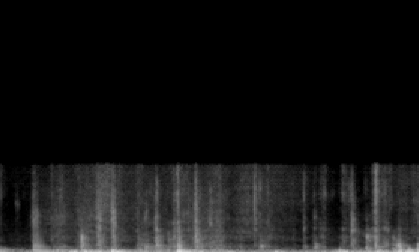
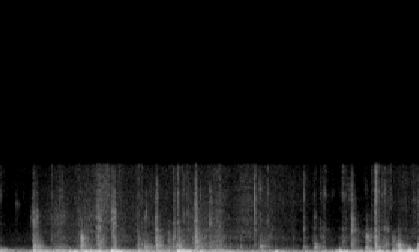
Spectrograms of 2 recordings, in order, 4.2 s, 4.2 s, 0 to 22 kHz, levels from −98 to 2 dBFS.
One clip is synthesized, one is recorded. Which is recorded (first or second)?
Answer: second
